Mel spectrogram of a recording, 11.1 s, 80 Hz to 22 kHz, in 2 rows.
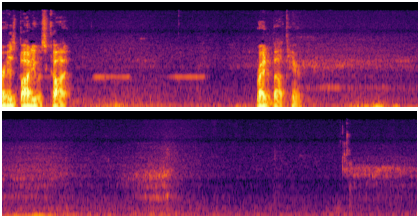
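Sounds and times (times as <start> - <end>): faint beeps: 1.2 - 2.9.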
